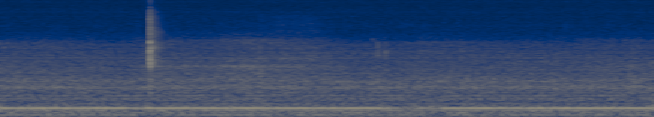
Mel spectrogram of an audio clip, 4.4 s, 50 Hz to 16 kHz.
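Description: A single sharp snip about a second in, as small flush cutters bite through a 1:64 scale model car's rubber tire, over a steady low hum.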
